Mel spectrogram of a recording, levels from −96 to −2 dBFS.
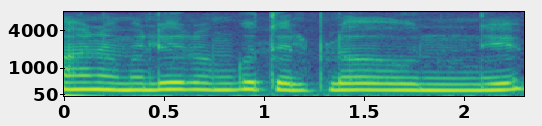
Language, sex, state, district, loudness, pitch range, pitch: Telugu, female, Andhra Pradesh, Krishna, -13 LUFS, 225-245 Hz, 230 Hz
